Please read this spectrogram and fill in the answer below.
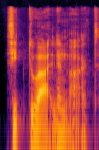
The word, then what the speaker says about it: Viktualienmarkt: Schreibt man eigentlich mit V, aber man sagt unbedingt Fiktualienmarkt. So heißt's. Und dann bin ich auf den äh, Fiktualienmarkt gegangen und habe geguckt,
